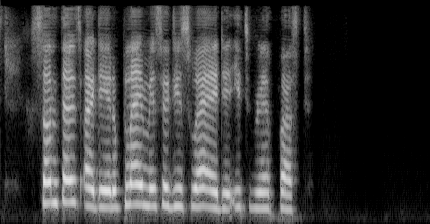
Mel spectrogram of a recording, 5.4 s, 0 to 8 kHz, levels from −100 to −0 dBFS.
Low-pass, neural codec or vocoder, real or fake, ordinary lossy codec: none; codec, 16 kHz, 1.1 kbps, Voila-Tokenizer; fake; none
